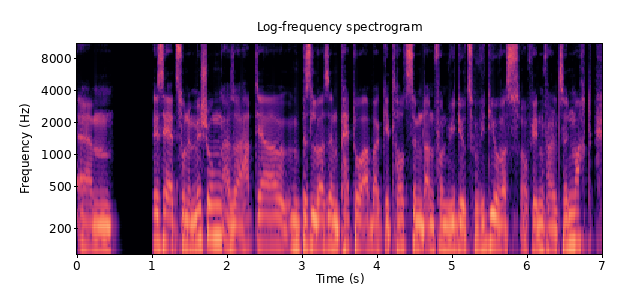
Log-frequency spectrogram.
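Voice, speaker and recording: At a very fast pace, a man talks at a medium pitch with fairly even intonation and very even loudness. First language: German. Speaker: podcast co-host. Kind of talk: casual chat.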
